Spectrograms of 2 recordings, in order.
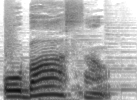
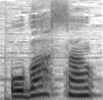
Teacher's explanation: the a in ba is held for two claps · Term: long vowel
